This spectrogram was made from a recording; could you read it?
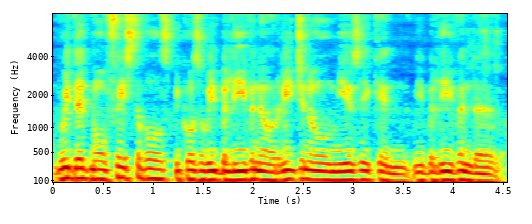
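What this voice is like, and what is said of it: Strong Afrikaans accent. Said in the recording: “I've got a strong Afrikaans accent.”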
